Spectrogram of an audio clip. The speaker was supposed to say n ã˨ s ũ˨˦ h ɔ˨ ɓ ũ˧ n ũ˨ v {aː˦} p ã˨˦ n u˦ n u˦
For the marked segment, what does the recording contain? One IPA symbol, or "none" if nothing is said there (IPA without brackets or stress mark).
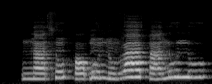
aː˦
